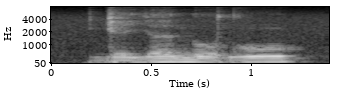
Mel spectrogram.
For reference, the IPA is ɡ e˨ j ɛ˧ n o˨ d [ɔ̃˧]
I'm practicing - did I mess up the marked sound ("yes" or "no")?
no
